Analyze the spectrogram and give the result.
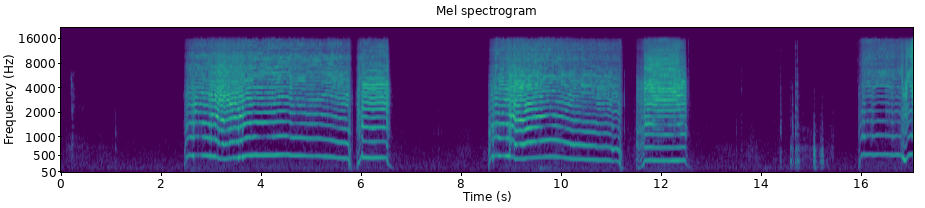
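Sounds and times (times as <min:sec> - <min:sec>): mini drill whining: 0:02.5 - 0:06.6, 0:08.6 - 0:12.6, 0:16.0 - 0:17.0.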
